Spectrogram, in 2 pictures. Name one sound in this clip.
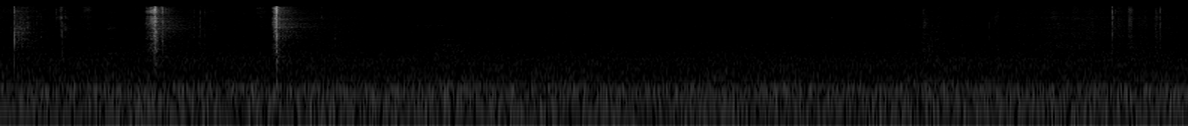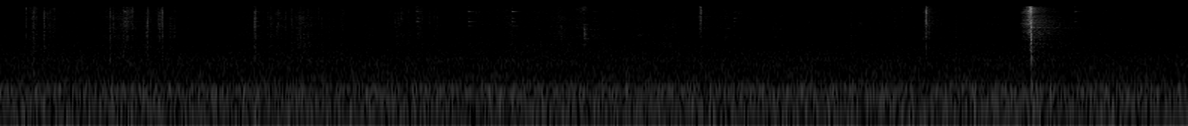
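A lighter clicks as it is flicked on.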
